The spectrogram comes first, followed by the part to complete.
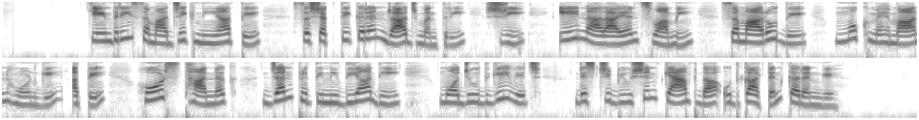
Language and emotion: Punjabi, neutral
